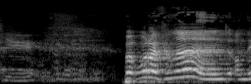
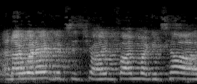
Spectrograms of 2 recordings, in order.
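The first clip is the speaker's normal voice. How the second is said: normal talking voice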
